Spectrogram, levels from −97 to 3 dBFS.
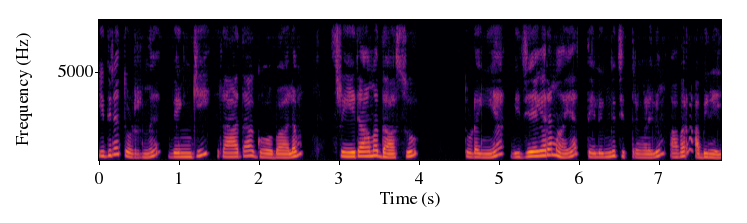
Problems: low volume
